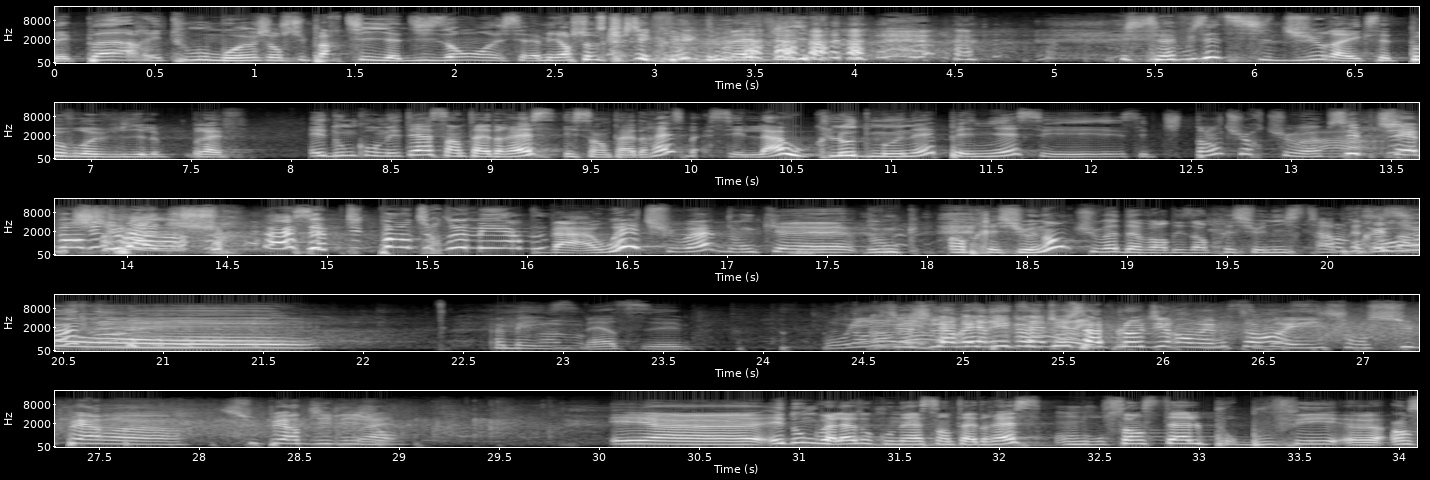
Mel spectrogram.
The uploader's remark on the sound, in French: LIVE au Paris Podcast Festival. Merci au Paris Podcast Festival pour cet accueil, et à vous, public, d'avoir ri à nos blagues en direct.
